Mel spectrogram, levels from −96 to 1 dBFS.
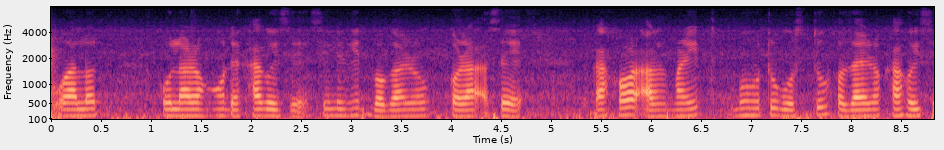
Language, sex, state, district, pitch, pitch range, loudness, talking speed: Assamese, female, Assam, Sonitpur, 175 Hz, 165-180 Hz, -19 LUFS, 120 wpm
